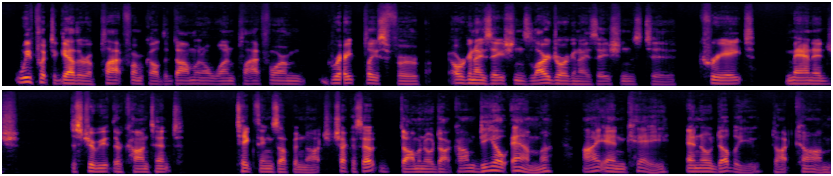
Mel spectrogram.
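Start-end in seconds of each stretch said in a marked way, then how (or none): 11.6-16.5 slow, sultry, sexy radio announcer voice. Plugging the company's platform to listeners, in a sexy radio voice. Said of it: "he said in his sexy radio voice".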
